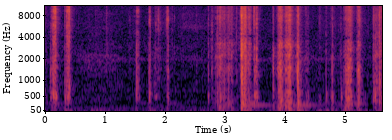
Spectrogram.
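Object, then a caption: Plaster excavation block scraped with a wooden stick. A wooden stick scrapes and picks at a solid yellow block of chalky plaster. Short, dry, gritty scratches and clicks come in scattered bursts, sparse at first and then denser and louder in the second half. A faint low hum sits underneath.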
